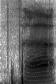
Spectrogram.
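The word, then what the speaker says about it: ث: হরফ ছা আলিফ ছা তিন নুক্তা ছা উচ্চারণ হয় সার মাখরাজ হলো জিহ্বার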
